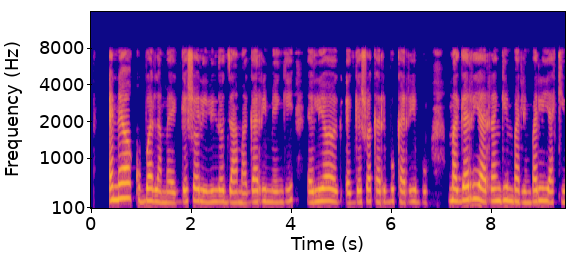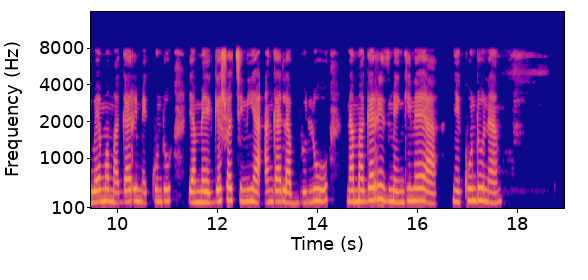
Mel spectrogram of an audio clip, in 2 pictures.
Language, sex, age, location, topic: Swahili, female, 18-24, Nairobi, finance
